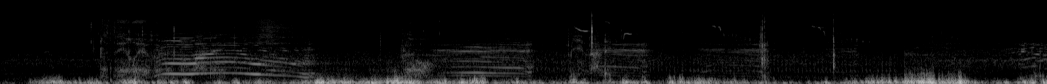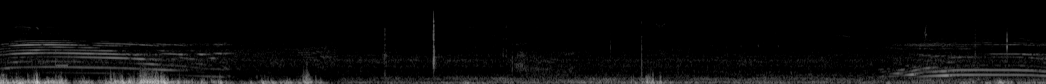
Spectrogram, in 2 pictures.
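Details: Red deer stags give drawn-out, arching rutting bellows at Acrijos, Soria, Spain, on 29 September 2017, while people nearby talk quietly while watching.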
